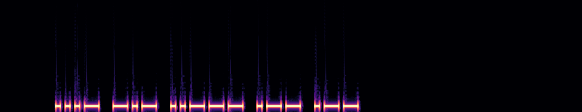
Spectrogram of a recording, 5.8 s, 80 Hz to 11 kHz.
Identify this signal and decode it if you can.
Morse code, heard as a keyed tone, about 25 wpm, 700 Hz. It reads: VK2WW
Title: DXCC-100 Call Signs - 5 Characters - 25wpm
